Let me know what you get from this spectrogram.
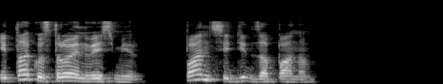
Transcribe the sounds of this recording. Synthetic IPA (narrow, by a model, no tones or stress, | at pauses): it̪akʊst̪ɾɔjɪnvʋʲesʲmʲir | pansʲɪdʲit̪zɐpanɐm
